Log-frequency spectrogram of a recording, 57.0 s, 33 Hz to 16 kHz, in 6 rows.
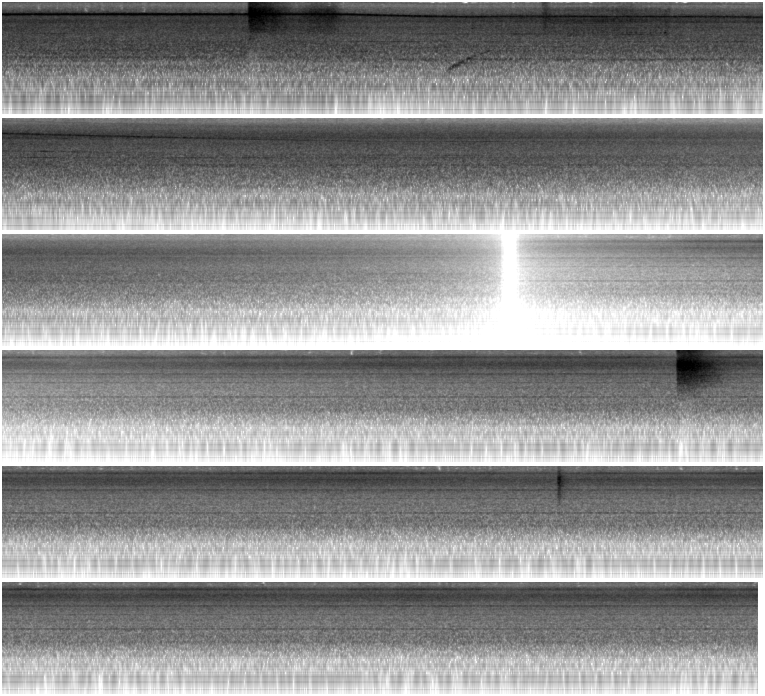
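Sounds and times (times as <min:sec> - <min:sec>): locomotive engines droning: 0:00.0 - 0:24.8
air hiss blast: 0:03.1 - 0:04.3, 0:37.0 - 0:37.8.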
